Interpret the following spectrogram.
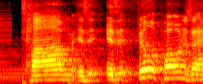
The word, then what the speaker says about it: Filippone: home inspector on tom is it is it phillipone is that how you pronounce last name philippon you got you nailed it you nailed it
